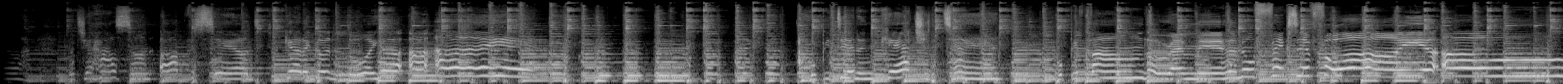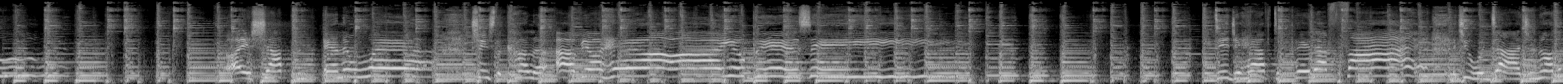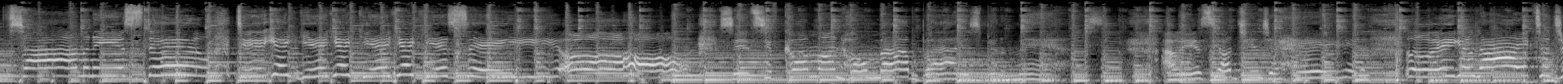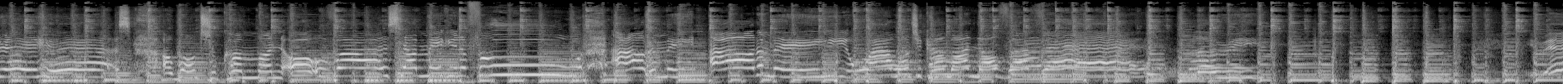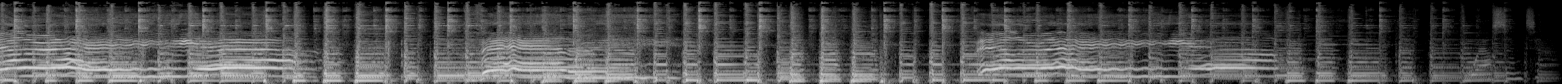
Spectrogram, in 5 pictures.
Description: Live Demo’s!
guitar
